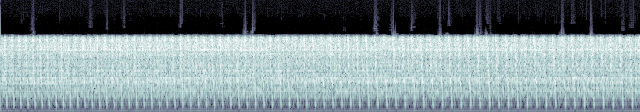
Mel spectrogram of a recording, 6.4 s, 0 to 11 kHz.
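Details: Ariens TA20A Trans-a-matic tiller after engine rebuild and plate clutch repair, carburetor untouched: small single-cylinder pulls along with a steady, even firing beat while tilling wooded ground, no misses or knocks; normal running.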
